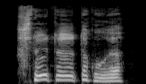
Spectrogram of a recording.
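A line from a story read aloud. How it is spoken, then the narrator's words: Snort. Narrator (Russian): хмыкнул Алфи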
